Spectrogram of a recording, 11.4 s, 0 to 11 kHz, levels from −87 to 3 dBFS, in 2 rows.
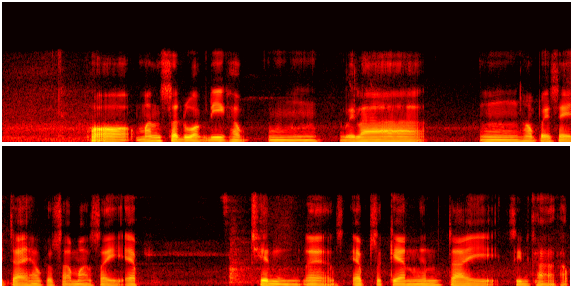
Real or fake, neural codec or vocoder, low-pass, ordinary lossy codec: real; none; 7.2 kHz; none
